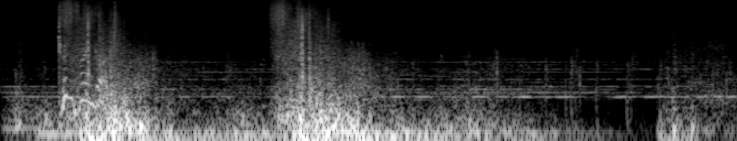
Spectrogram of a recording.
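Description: Confringo fire spell blasts in Hogwarts Legacy: two loud, booming explosions a few seconds apart, each with a deep rumbling tail, followed by a quieter thump near the end over steady game ambience.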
